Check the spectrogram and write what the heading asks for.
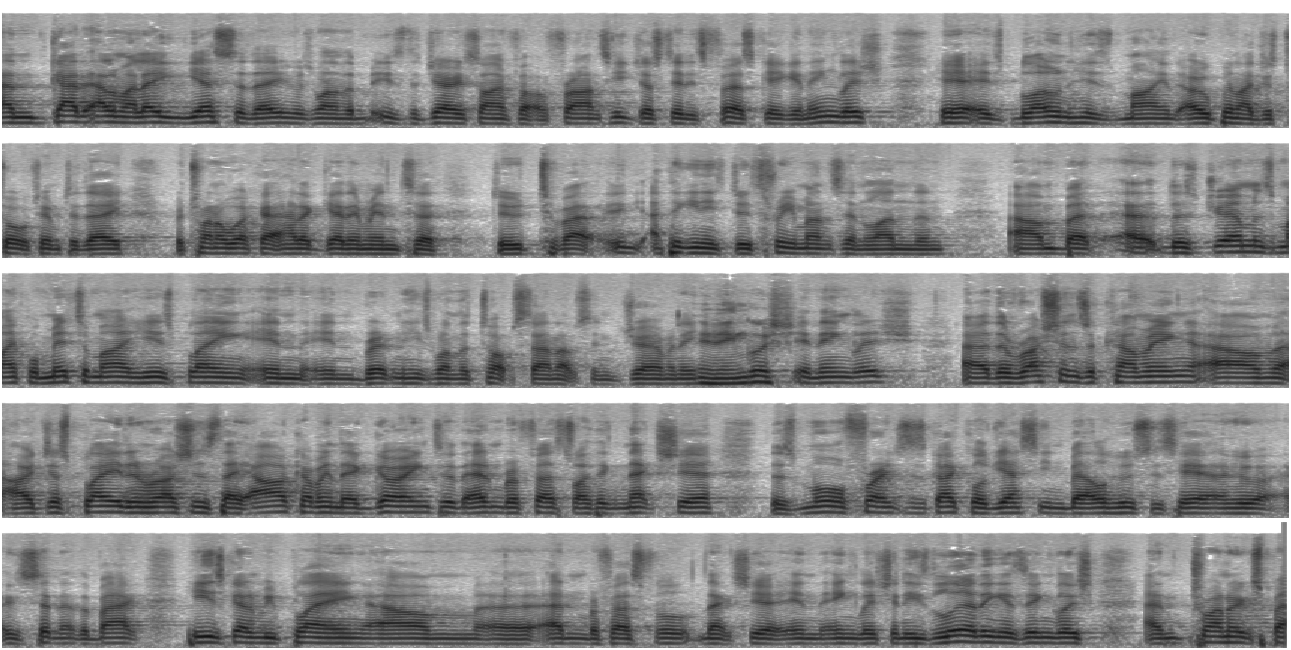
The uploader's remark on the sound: Live from Just For Laughs Montreal.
